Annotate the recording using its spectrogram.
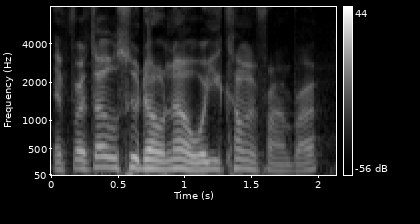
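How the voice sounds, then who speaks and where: A man from Texas hosting a casual interview, relaxed and full of slang. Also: a little high, quick pace, dry recording. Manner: laid-back slang, street talk. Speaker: podcast host.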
